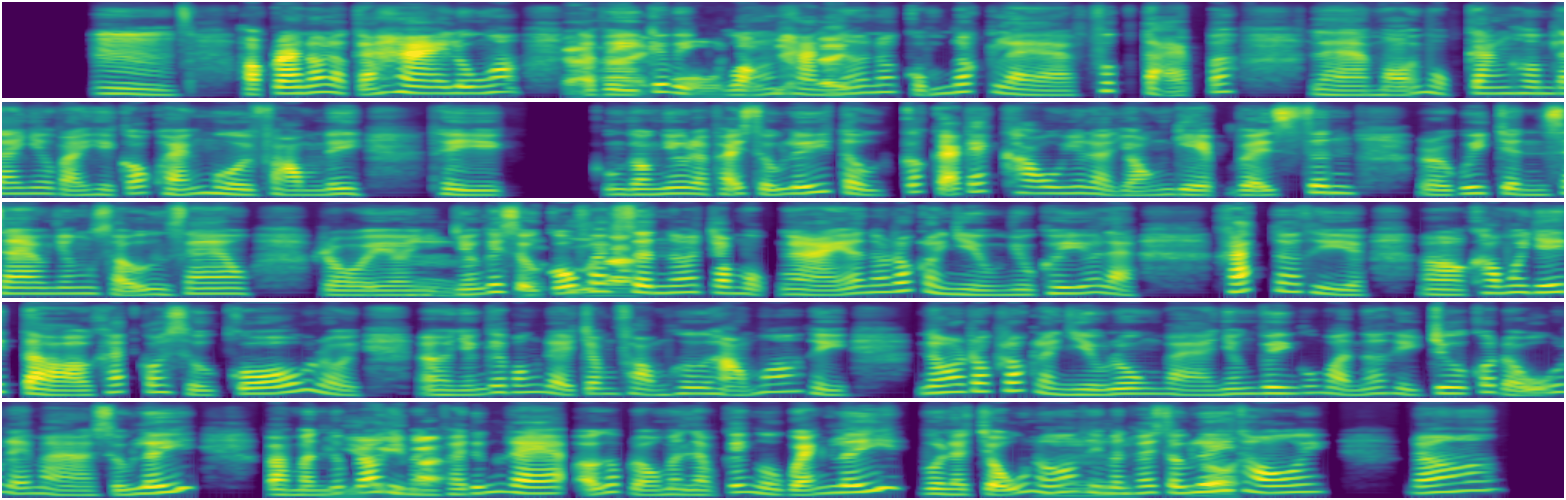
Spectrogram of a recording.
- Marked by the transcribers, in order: in English: "homestay"; "làm" said as "ừn"
- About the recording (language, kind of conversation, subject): Vietnamese, advice, Làm sao bạn có thể cân bằng giữa cuộc sống cá nhân và trách nhiệm điều hành công ty khi áp lực ngày càng lớn?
